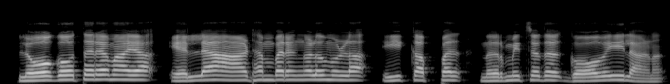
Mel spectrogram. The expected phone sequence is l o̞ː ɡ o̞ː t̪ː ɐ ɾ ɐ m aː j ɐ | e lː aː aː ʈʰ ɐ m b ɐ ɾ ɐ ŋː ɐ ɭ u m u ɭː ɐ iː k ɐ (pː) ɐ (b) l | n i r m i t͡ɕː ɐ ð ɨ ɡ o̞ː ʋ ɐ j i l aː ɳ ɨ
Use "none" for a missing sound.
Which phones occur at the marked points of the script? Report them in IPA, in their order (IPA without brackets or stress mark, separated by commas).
pː, none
